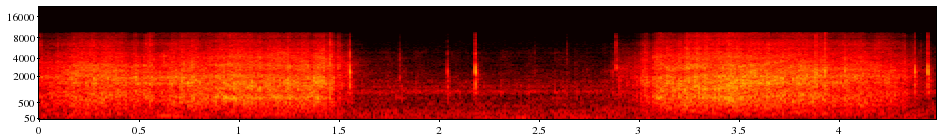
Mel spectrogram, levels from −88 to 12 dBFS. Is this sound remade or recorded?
remade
